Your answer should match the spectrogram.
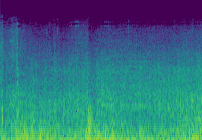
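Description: Minivan on the move, heard from inside the cabin: steady engine and road rumble with wind buffeting the microphone through an open window.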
